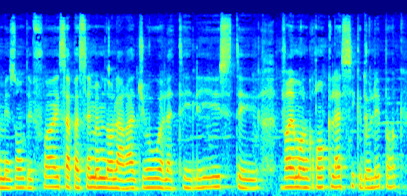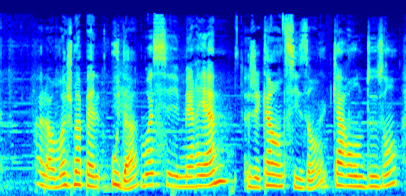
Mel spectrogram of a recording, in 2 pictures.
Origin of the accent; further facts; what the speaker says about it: Casablanca, Casablanca-Settat, Morocco; moved away as an adult; now in Clichy-sous-Bois, France; on a grandi au Maroc en fait, Casablanca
